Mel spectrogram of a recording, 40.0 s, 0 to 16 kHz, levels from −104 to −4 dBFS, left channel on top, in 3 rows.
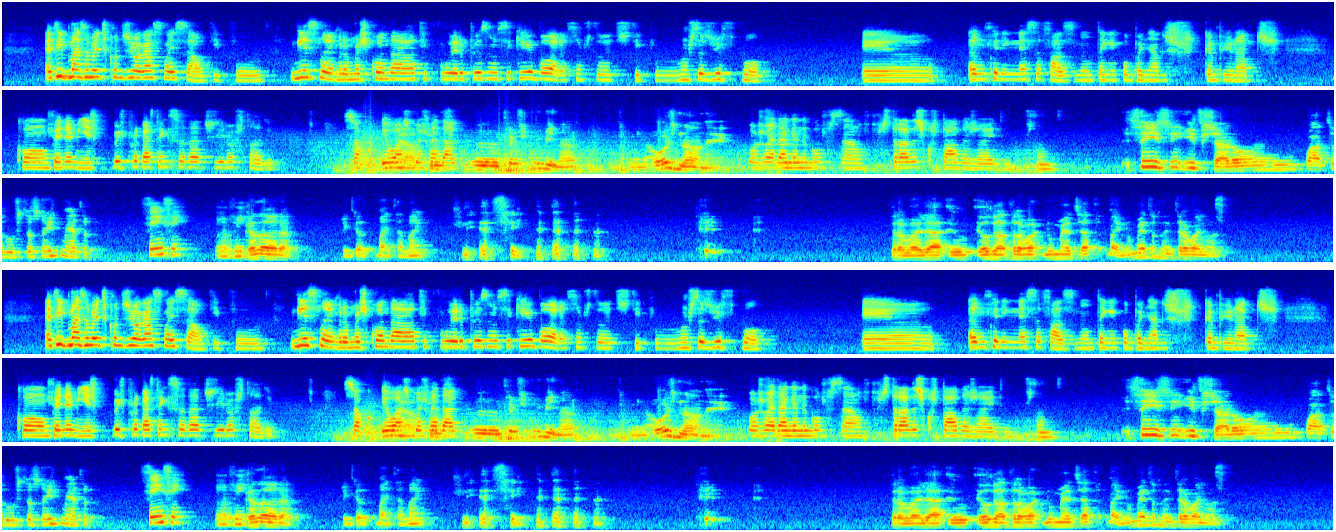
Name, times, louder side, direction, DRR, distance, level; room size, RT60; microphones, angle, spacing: voice 1, 0.4-2.0 2.3-2.6 2.9-5.7 5.9-6.3 6.5-7.6 8.6-9.3 9.7-12.7 13.5-16.1 16.8-17.9 20.8-23.8 28.1-28.4 28.8-29.1, right 3 dB, 15° right, 14 dB, 0.5 m, -31 dB
Thunder, 15.0-15.7 16.1-25.7 27.2-28.0, left 1 dB, 85° left, 1.1 m, -44 dB
voice 2, 17.2-19.1 19.4-20.6 20.8-21.5 24.5-27.4 28.8-29.5 30.0-30.8 31.2-31.8 32.1-32.2 33.6-33.8 35.5-38.9, left 1 dB, 10° left, 9 dB, 0.8 m, -31 dB
9.8 x 5.9 x 4.8 m, 0.35 s
head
